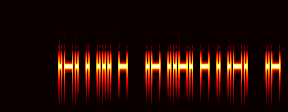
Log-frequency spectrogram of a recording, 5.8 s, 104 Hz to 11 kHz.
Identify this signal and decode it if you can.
Morse code, heard as a keyed tone, about 22 wpm, 700 Hz. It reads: REST AFTER A
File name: practice / 22wpm / Sentences with 2-Word Phrases - 22wpm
